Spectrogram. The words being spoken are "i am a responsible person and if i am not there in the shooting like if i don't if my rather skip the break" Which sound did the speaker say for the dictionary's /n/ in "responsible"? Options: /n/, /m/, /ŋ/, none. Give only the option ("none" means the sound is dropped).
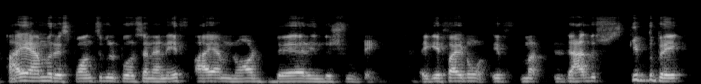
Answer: /n/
